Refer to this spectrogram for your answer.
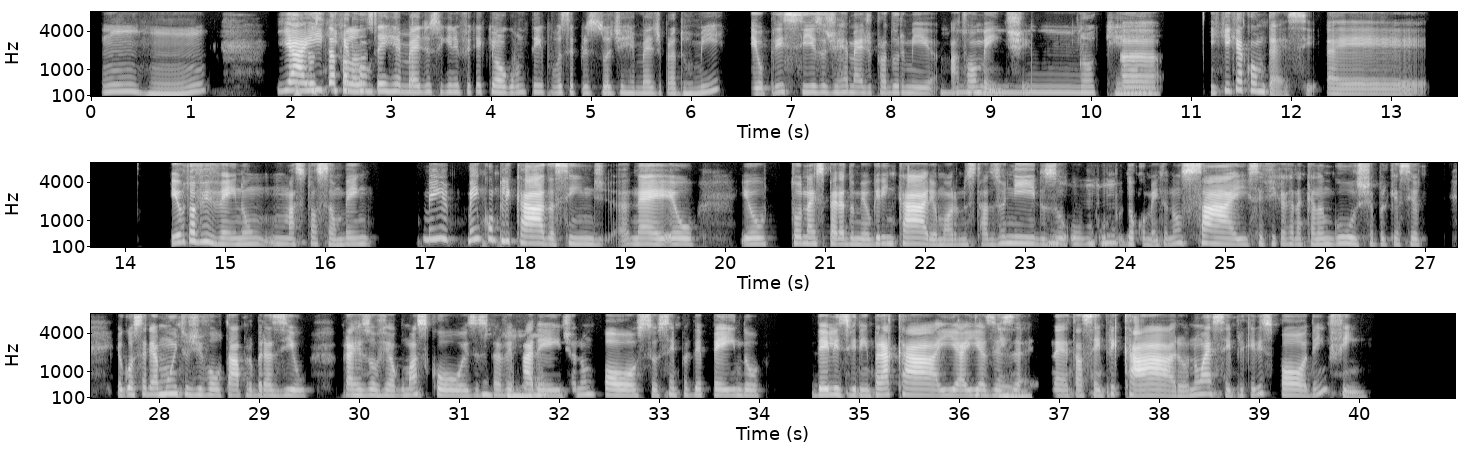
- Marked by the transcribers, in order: in English: "greencard"
- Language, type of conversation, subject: Portuguese, advice, Como posso reduzir a ansiedade antes de dormir?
